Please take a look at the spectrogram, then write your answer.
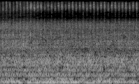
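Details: Suzuki DA64 with K6A engine after a cylinder 1 misfire check-engine code traced to leaking ignition current and repaired: even, steady idle with a smooth low hum and no stumble or skipped beats.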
